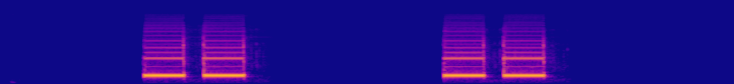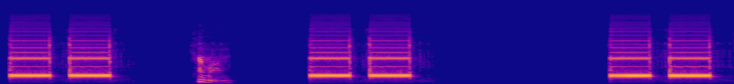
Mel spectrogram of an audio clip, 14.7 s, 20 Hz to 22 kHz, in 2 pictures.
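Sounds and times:
telephone ringback tone heard from the caller's end: 1.4 - 2.5, 4.4 - 5.5, 7.4 - 8.5, 10.4 - 11.5, 13.4 - 14.5
speech: 9.3 - 9.7.

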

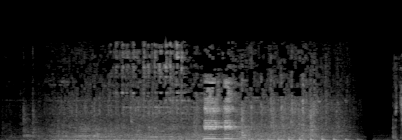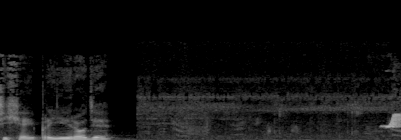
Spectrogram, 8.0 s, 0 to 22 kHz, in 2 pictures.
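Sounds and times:
steady wash of big-city traffic: 0.0 - 3.7
throbbing engine idle on a big-city street: 0.0 - 3.7
speech: 2.0 - 2.8, 4.0 - 5.2.

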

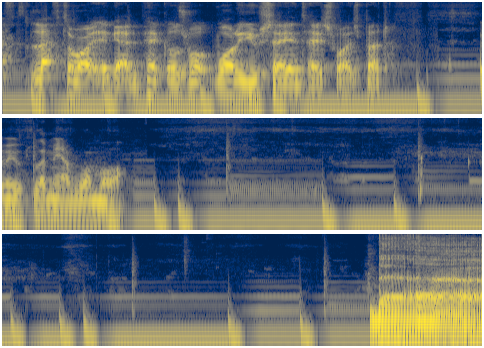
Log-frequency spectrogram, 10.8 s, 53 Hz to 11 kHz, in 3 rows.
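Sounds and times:
speech: 0.2 - 4.6, 10.0 - 10.7
long nose burp after sniffing in: 10.0 - 10.7.

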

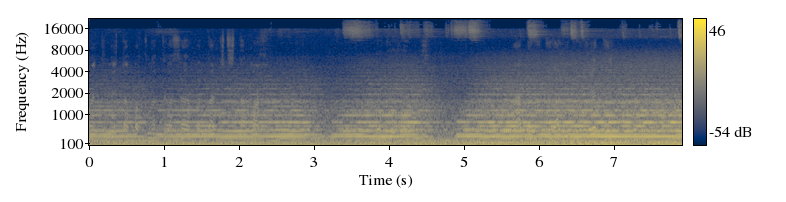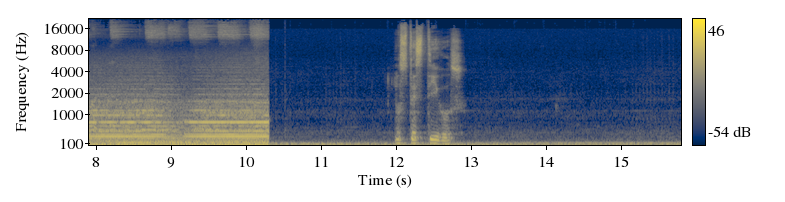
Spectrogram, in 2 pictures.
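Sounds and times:
train horn sounding as the train arrives or leaves: 0.0 - 10.3
train rumble: 0.0 - 15.8
speech: 12.1 - 13.0.

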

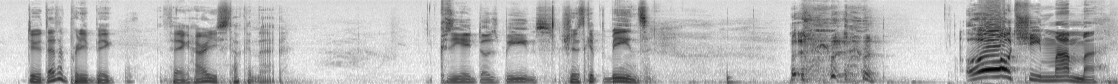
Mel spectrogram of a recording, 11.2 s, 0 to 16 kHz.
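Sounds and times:
speech: 0.3 - 2.9, 4.4 - 6.7, 7.9 - 8.9, 9.6 - 11.1
harsh coughing: 7.9 - 9.0.

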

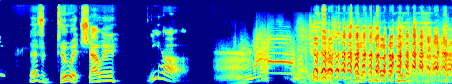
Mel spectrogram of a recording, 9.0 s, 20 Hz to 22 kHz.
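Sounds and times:
speech: 0.6 - 9.0
cattle mooing on an old-fashioned cattle drive: 4.3 - 6.2
laughter: 6.0 - 9.0.

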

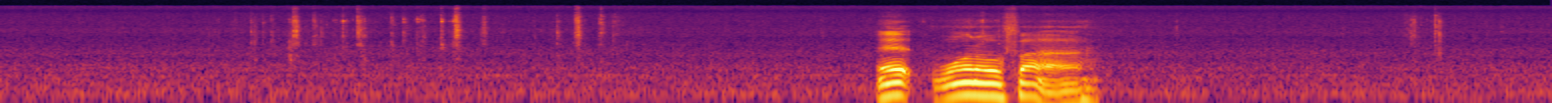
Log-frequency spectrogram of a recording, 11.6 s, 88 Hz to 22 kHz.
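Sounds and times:
steady low hum: 0.0 - 11.6
computer keyboard clicks: 1.8 - 4.7, 10.6 - 10.9
speech: 6.6 - 8.3.

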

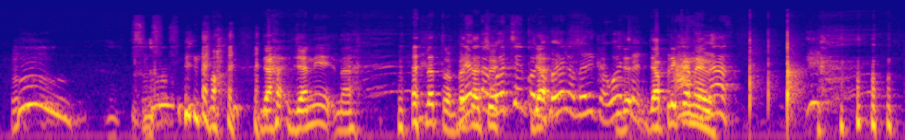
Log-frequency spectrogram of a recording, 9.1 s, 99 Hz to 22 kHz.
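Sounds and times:
speech: 0.1 - 7.4, 8.0 - 8.7
laughter: 1.4 - 2.9, 3.5 - 5.3, 8.0 - 9.0
sharp hand claps: 7.4 - 8.2.

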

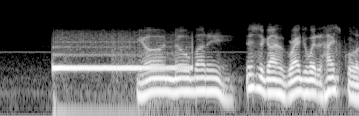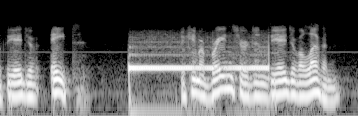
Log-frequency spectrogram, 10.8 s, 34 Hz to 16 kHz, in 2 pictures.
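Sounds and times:
steady loud electronic telephone tone: 0.8 - 3.2, 7.3 - 9.7
speech: 2.1 - 6.6, 8.1 - 10.5.

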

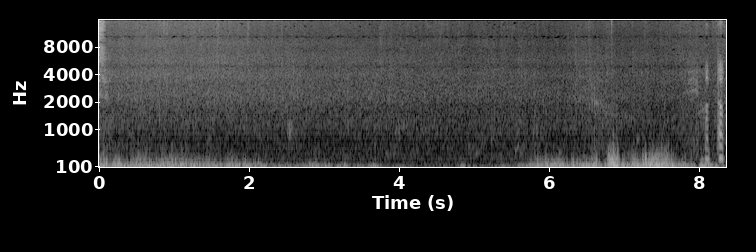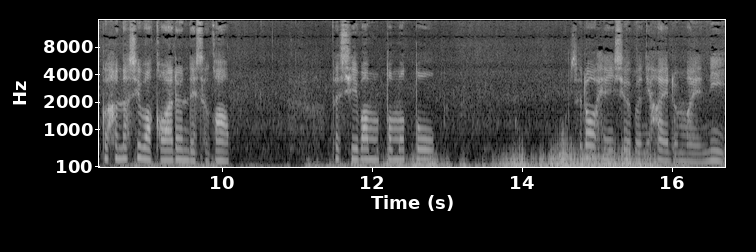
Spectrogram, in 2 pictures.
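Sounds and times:
lake water lapping and washing at Lake Shikaribetsu: 0.0 - 12.1
low rumbling wind buffeting the microphone at Lake Shikaribetsu: 0.0 - 16.7
speech: 8.3 - 10.2, 11.5 - 13.0, 14.6 - 16.3.

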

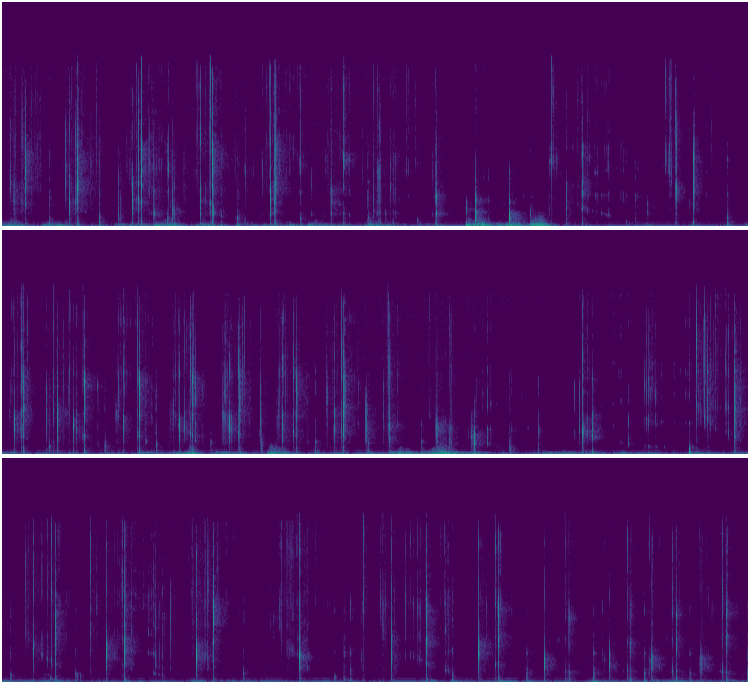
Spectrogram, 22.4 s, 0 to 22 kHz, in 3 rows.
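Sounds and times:
crunchy chewing noises: 0.0 - 22.3
wet mouth clicks and smacks: 0.0 - 22.3
heavier bursts with a thick low thump: 4.6 - 5.5.

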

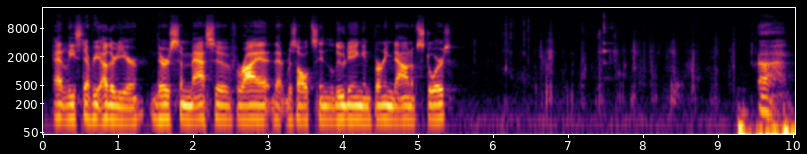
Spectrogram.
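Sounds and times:
speech: 0.1 - 5.6, 9.5 - 10.0
crisp, crunchy chewing of a salad: 5.6 - 9.3.

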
